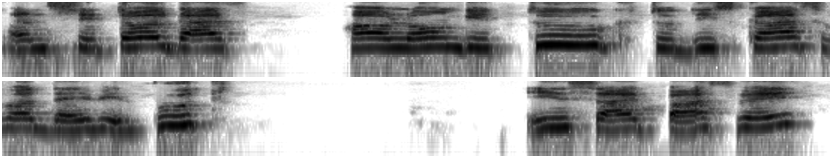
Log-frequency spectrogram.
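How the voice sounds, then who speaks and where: An older woman on a video call speaks in a high voice, slowly, hunting for words, over poor audio. Originally from Transylvania, Hungary, with Hungarian as her first language, this Toastmasters member and blogger chats casually in English with non-native grammar and a halting manner.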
